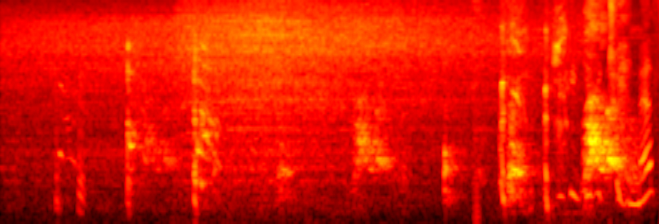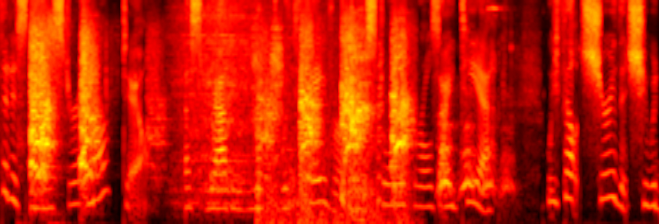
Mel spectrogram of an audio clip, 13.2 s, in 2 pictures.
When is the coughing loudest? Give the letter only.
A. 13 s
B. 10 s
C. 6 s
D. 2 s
B.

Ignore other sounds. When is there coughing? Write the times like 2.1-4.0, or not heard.
0.6-2.2, 4.7-6.3, 9.2-10.8.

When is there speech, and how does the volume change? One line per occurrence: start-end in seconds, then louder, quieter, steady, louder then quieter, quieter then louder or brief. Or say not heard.
5.5-13.1 steady.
